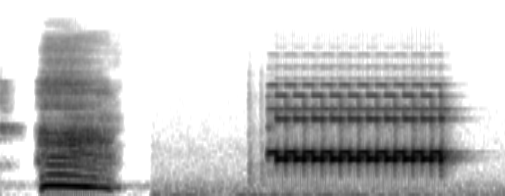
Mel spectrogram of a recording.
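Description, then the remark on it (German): A sustained electronic doorbell ring with steady pulsing tones sounds for nearly two seconds, loud, after a brief sigh-like vocal sound and a short quiet pause. “Es hat geklingelt.”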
